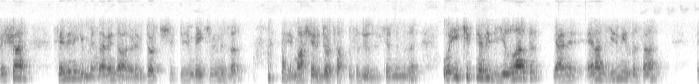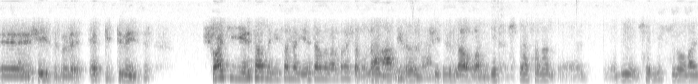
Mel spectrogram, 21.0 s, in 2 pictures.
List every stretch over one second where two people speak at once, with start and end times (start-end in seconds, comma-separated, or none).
16.0-18.0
